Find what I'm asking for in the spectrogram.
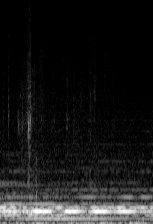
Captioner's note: page turning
